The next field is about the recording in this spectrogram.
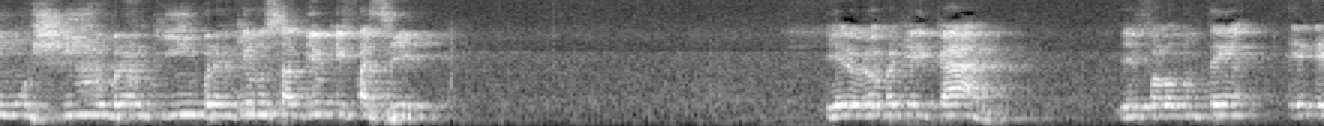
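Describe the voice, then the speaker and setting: A man's voice: extremely high pitch, slight background noise. A man preaching a sermon, telling stories emphatically with a shifting pace. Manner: storytelling, emphatic, varying pace. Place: large church hall. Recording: distant, echoey, muffled church recording.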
